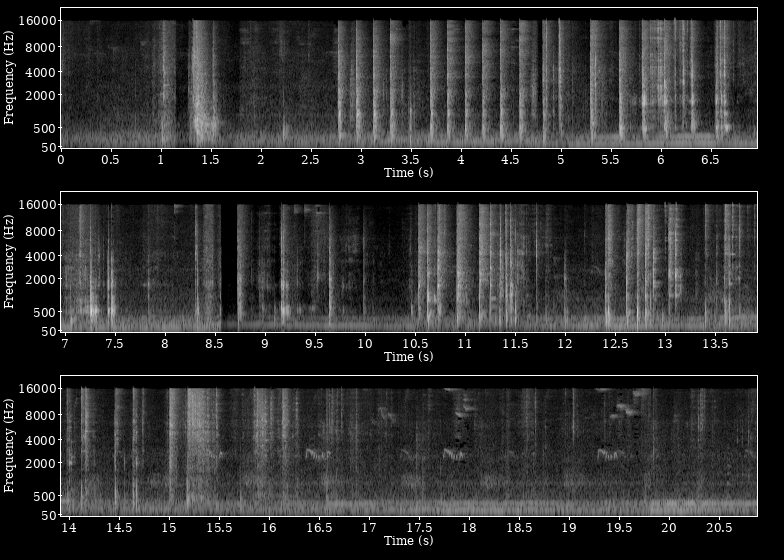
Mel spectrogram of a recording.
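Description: Machete blade chopping into green bamboo: runs of quick, sharp knocks, several a second, in two long bursts, giving way to softer handling noise in the last few seconds.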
